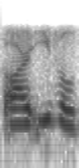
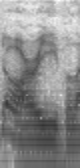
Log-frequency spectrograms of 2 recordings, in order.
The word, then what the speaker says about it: REvil: Well, and now I'll properly pronounce it R-Evil. I still like Revil, but that's just me.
